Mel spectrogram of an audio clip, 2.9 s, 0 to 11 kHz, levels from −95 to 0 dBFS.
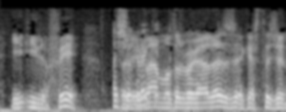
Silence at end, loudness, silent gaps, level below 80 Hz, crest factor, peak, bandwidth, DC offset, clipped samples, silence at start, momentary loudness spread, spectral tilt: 0 s; -16 LUFS; none; -36 dBFS; 12 dB; -4 dBFS; 8.8 kHz; under 0.1%; under 0.1%; 0 s; 6 LU; -6.5 dB/octave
